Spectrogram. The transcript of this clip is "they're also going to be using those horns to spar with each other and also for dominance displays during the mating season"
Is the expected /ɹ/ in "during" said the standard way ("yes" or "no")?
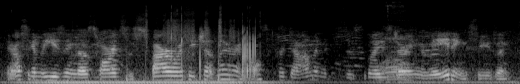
yes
